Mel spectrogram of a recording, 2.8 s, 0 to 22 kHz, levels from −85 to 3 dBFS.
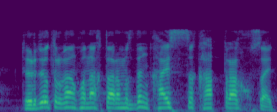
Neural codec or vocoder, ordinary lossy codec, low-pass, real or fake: codec, 16 kHz in and 24 kHz out, 2.2 kbps, FireRedTTS-2 codec; none; 7.2 kHz; fake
